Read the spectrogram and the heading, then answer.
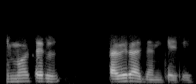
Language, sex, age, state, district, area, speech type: Kannada, male, 18-30, Karnataka, Udupi, rural, conversation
